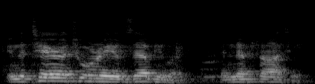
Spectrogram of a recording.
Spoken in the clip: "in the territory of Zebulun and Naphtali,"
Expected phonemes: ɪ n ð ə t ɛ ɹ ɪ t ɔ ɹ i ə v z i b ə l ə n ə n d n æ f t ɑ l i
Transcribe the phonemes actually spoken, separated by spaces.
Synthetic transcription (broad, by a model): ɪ n ð ə t ɛ ɹ ɪ t ɔ ɹ i ə v z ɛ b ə l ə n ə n n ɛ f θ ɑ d i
